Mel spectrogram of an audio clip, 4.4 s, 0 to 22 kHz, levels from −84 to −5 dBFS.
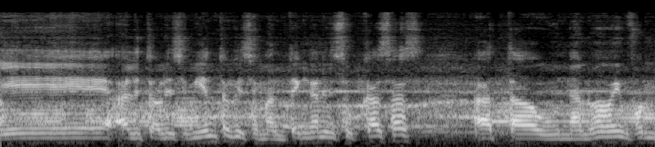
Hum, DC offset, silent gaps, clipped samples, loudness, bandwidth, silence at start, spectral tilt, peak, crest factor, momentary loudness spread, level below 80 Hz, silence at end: none; under 0.1%; none; under 0.1%; -21 LUFS; 16 kHz; 0 s; -1 dB/octave; -6 dBFS; 14 dB; 5 LU; -78 dBFS; 0 s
